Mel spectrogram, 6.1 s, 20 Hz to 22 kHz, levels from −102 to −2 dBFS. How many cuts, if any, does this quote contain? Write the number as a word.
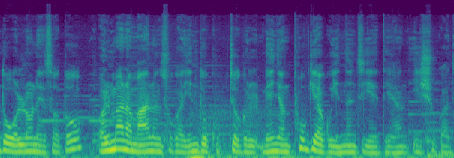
one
